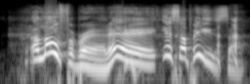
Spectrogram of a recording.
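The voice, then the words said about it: Put-on Italian accent. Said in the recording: “That's Italian. That was not an Israeli accent you just busted out right there.”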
